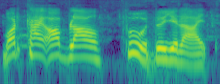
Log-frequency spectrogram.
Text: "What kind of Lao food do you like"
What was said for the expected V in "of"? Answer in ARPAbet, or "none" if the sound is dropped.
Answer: P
